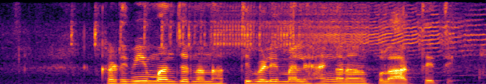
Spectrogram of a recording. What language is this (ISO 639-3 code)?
kan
